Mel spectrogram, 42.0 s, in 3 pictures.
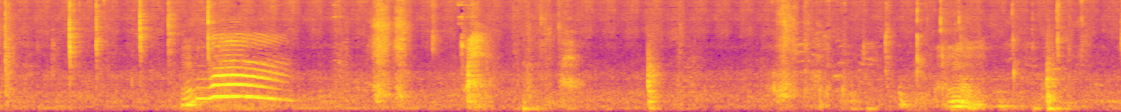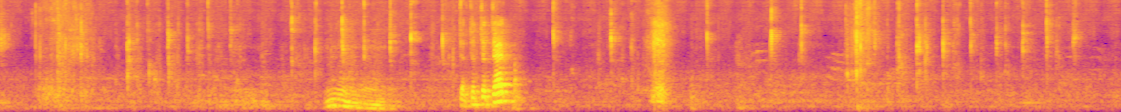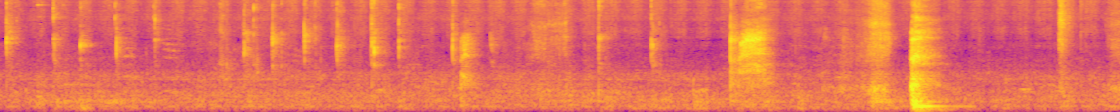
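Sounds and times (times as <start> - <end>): person biting and chewing mango: 13.4 - 19.8, 24.0 - 28.8.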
